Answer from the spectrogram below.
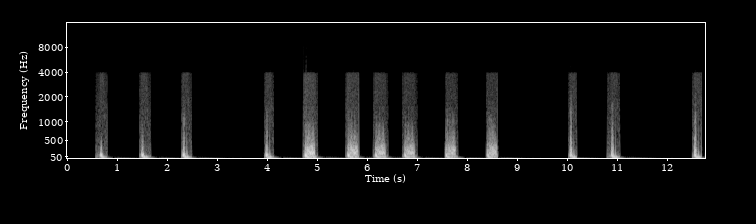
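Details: Korotkoff sounds heard during blood pressure measurement.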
